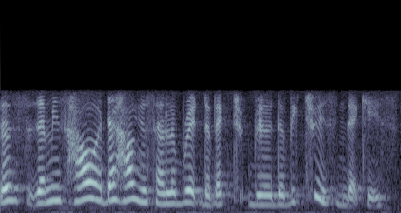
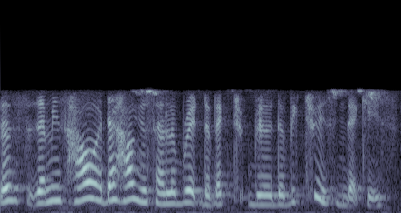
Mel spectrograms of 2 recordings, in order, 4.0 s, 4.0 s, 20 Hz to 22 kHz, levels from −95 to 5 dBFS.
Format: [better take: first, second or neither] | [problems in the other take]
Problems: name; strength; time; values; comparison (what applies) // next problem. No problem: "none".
first | background sound (Chirp, tweet); 14 dB below the speech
